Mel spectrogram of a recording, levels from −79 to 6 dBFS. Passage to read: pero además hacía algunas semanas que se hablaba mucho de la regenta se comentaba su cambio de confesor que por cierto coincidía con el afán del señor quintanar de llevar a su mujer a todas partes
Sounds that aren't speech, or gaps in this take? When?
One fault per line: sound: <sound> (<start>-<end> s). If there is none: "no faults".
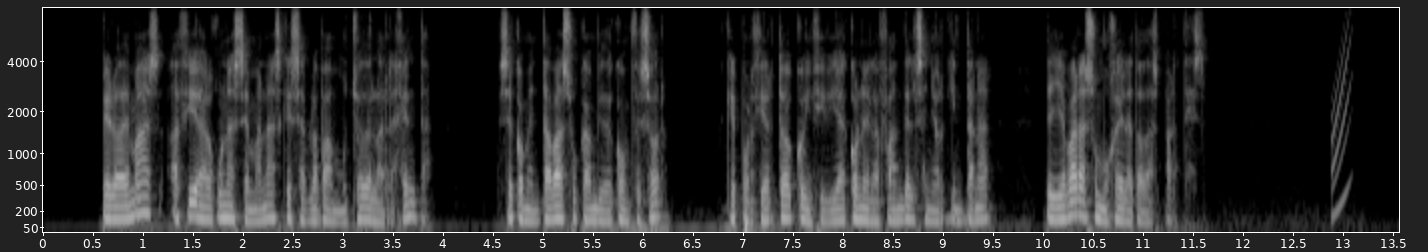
sound: chirp (12.9-13.1 s)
